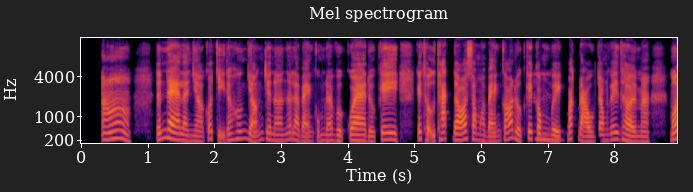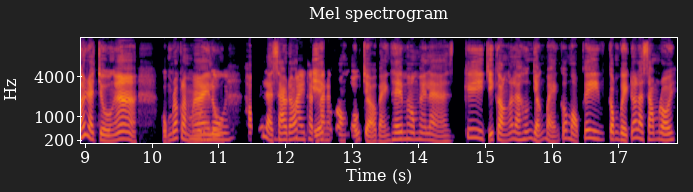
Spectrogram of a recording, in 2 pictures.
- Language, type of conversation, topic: Vietnamese, podcast, Những dấu hiệu nào cho thấy một người cố vấn là người tốt?
- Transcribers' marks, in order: none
